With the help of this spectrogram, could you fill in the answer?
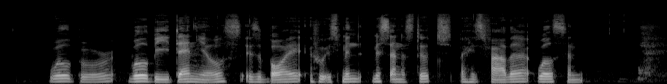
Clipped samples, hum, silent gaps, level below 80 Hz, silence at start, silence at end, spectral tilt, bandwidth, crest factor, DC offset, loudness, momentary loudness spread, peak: under 0.1%; none; none; -66 dBFS; 0.5 s; 0.15 s; -5 dB/octave; 11.5 kHz; 20 dB; under 0.1%; -28 LUFS; 9 LU; -8 dBFS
